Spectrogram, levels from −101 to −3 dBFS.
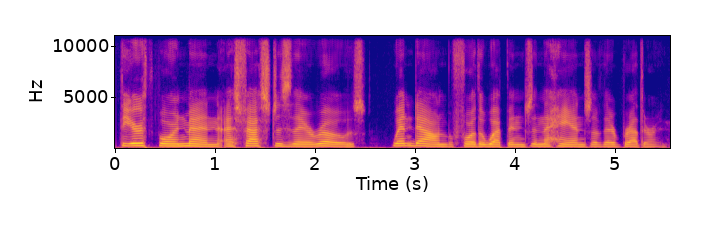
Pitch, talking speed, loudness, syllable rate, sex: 200 Hz, 215 wpm, -18 LUFS, 4.9 syllables/s, female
